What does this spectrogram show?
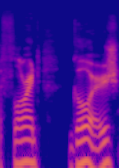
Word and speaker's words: Florent Gorges: playing cards to Game and Watch it's by Florence Gorge I found out that's the correct pronunciation according to the Internet so yeah we're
